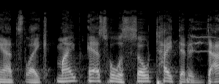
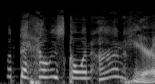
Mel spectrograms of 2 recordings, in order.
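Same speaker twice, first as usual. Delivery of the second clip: higher, incredulous outburst; exasperated disbelief. Retold or imitated. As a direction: throw the question up in disbelief. Retold exasperation at the cliff.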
